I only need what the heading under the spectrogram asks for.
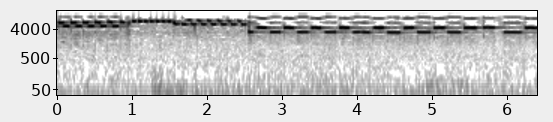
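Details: Tutor song for young canaries: a quick string of bright, high repeated notes, a held whistle, then steady two-tone notes repeated about three times a second.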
